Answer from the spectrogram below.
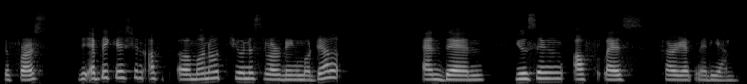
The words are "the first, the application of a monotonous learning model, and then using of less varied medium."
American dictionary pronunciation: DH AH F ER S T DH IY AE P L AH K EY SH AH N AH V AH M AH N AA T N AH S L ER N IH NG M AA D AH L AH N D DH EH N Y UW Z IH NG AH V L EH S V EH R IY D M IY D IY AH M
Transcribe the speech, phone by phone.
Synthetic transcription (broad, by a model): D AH F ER S T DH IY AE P L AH K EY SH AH N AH F AH M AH N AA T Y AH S L ER N IH NG M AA D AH L AH N D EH N Y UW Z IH NG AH F L EH S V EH R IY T M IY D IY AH M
